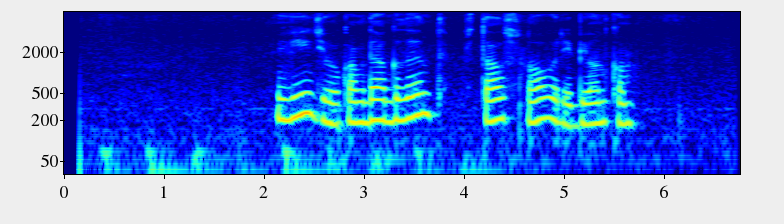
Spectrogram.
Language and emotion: Russian, sad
